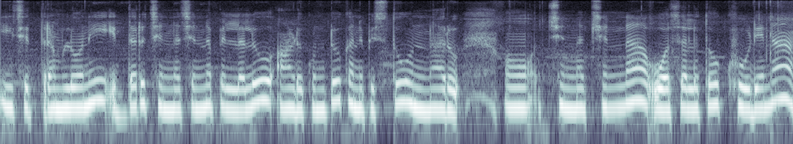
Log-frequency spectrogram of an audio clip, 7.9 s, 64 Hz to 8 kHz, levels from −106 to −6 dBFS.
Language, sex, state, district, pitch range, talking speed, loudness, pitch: Telugu, female, Andhra Pradesh, Chittoor, 205-235 Hz, 115 wpm, -16 LUFS, 215 Hz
